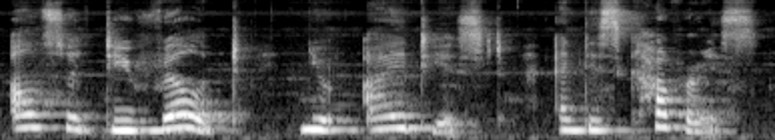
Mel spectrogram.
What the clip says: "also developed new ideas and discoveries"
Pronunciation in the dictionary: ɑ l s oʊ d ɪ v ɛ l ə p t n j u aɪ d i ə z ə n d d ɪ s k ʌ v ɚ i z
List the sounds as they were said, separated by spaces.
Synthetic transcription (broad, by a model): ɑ l s oʊ d ɪ v ɛ l ə p t n j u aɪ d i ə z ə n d d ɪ s k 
